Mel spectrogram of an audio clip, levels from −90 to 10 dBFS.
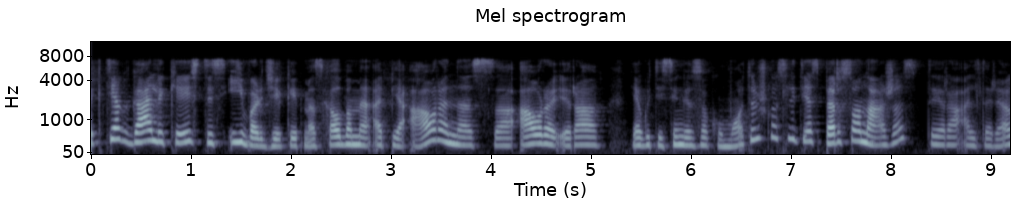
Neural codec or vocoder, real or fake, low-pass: none; real; 7.2 kHz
